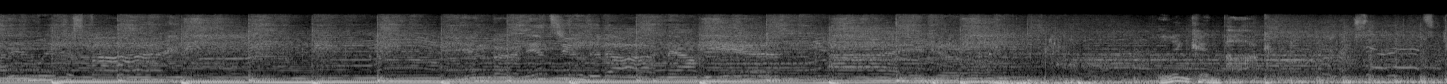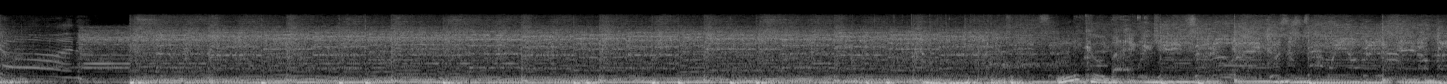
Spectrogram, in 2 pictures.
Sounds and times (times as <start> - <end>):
Music: 0.0 - 28.9
Speech: 11.6 - 12.8, 25.0 - 26.3.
